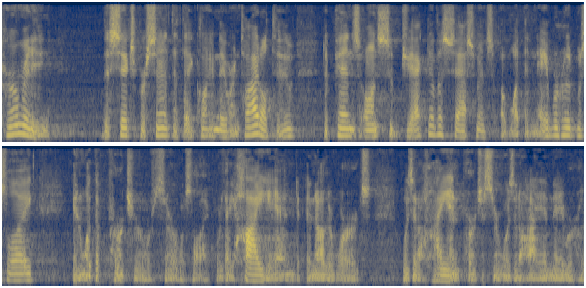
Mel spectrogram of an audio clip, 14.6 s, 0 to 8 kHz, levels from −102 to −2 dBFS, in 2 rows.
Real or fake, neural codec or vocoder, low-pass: fake; vocoder, 22.05 kHz, 80 mel bands, HiFi-GAN; 7.2 kHz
